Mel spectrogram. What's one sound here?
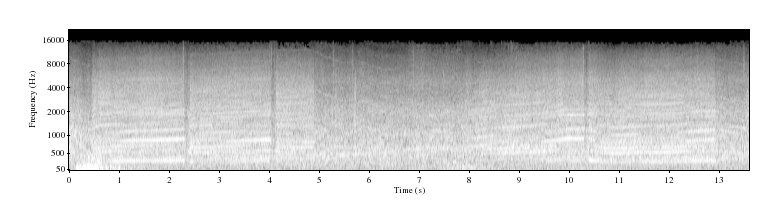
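A racing car engine screams at high pitch, rising through the gears with sharp drops at each shift.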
